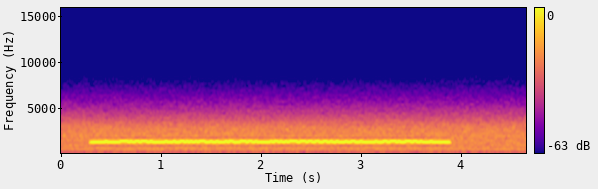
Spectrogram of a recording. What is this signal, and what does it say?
RTTY (50 baud, 170 Hz shift), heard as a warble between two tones, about 1360 Hz centre, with radio static. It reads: QRZ? DE I2UH K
